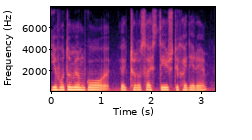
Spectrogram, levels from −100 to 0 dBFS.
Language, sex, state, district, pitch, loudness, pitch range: Hindi, female, Arunachal Pradesh, Longding, 210 Hz, -15 LUFS, 205-220 Hz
